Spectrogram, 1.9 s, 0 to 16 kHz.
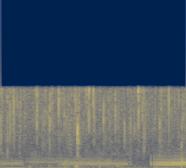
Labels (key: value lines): label: biophony, croak
recorder: SoundTrap 500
